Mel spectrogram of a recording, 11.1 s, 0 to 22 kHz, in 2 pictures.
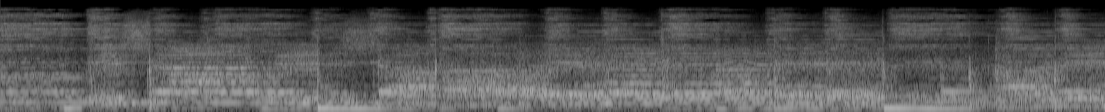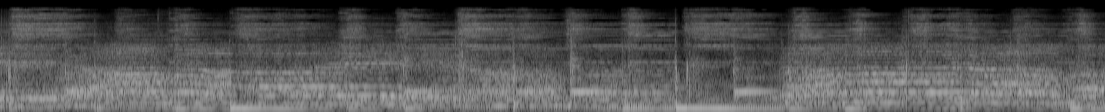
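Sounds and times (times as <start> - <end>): devotional chanting: 0.0 - 11.0
percussion strikes: 0.0 - 11.0.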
